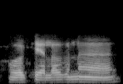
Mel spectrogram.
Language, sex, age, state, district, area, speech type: Kannada, male, 30-45, Karnataka, Bellary, rural, conversation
